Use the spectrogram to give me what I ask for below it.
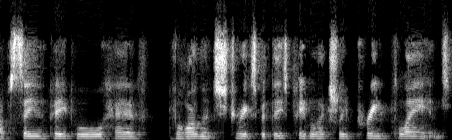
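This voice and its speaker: A woman with an Australian accent. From Australia, Victoria. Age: 60s. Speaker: care leaver interviewee. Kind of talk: life story interview.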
